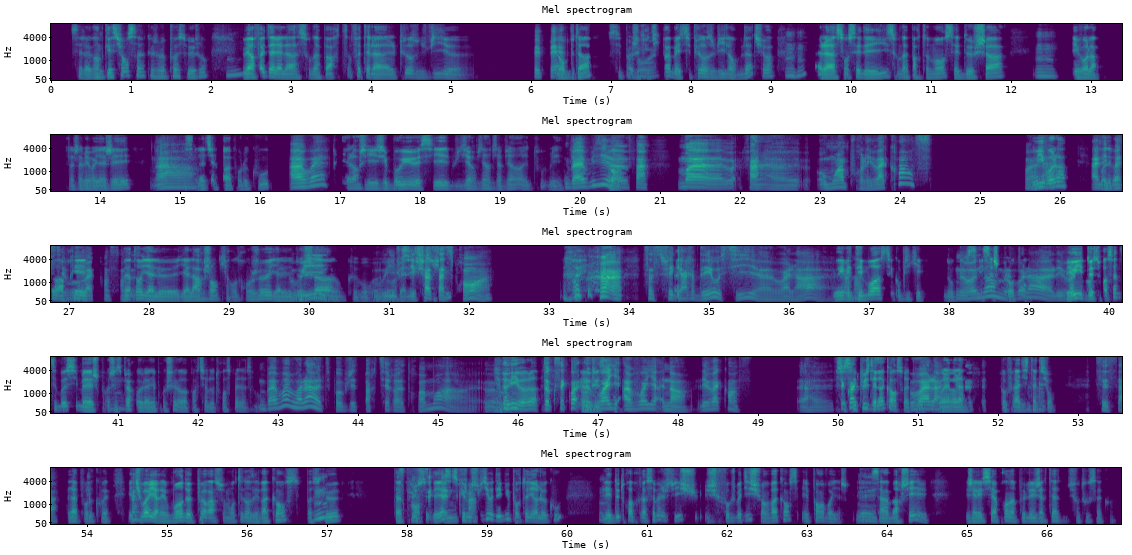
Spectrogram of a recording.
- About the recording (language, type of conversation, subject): French, podcast, Quelle peur as-tu surmontée en voyage ?
- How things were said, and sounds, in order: other noise; chuckle; laughing while speaking: "Ouais"; chuckle; chuckle; unintelligible speech; chuckle; chuckle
